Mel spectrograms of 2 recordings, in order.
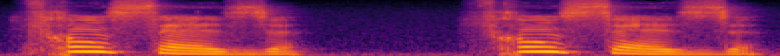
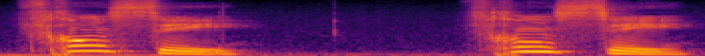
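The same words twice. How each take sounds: First: Française with the S buzzed as a clear Z at the end. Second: Français with silent final S, ending on open e; masculine form. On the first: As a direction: buzz the S in Française like a Z. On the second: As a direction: say Français without sounding the S. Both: Shown as a demonstration. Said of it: "I'll say that S as a Z".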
